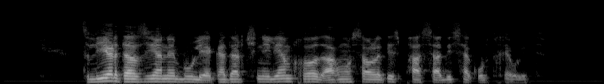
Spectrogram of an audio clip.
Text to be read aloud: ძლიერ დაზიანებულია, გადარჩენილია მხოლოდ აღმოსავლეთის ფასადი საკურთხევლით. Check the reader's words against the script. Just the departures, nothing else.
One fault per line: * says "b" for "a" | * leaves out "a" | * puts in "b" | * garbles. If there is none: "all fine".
all fine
